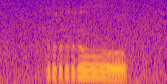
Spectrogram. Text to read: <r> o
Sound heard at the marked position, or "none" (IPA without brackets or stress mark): r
